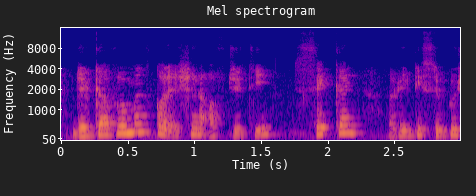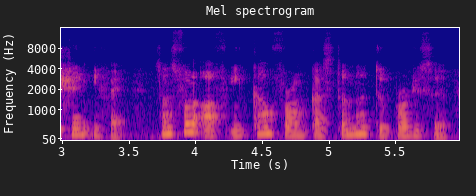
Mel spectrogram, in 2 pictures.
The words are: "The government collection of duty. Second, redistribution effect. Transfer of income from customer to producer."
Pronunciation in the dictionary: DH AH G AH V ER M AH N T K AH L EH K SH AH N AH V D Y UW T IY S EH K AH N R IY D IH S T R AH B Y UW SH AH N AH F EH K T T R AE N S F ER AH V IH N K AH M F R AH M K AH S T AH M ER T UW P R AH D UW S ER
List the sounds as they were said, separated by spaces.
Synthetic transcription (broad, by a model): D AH G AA V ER M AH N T K AH L EH K SH AH N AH F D Y UW T IY S EH K AH N R IY D IH S T R AH B Y UW SH AH N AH F EH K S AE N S F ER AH F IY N K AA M F R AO M K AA S T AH M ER T UW P R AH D UW S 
